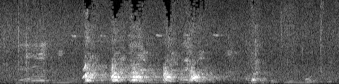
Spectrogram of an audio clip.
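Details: Barking Schapendoes during agility training: a run of five rhythmic barks about every half second, then a softer one, over a person's steady voice.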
